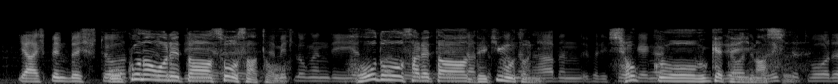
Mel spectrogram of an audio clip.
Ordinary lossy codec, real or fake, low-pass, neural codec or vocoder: none; real; 5.4 kHz; none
